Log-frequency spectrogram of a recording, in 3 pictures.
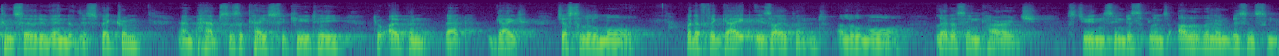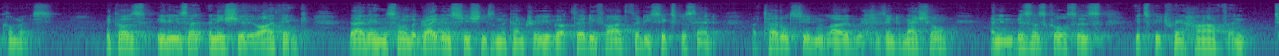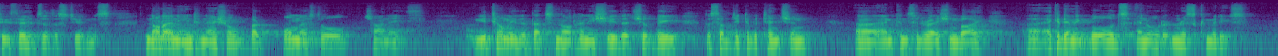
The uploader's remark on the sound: IFE Grand Challenge Lecture. At QUT.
